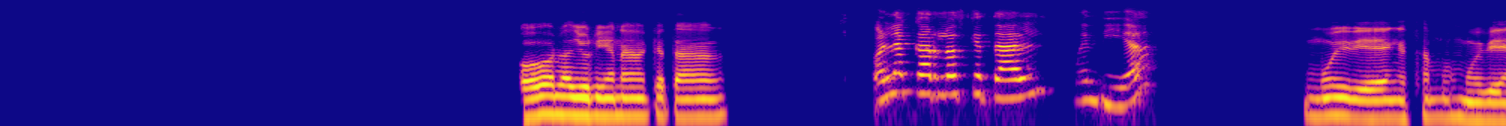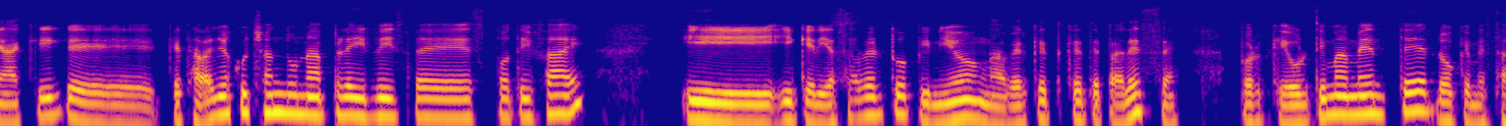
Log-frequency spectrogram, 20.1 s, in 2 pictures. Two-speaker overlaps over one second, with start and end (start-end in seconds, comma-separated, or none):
none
